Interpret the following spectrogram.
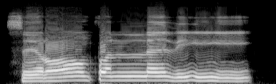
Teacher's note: Ini mad asli atau mad tabi'i, dipanjangkan sampai 2 harokat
